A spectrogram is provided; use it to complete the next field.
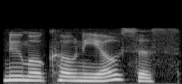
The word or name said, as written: pneumoconiosis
